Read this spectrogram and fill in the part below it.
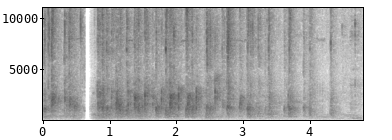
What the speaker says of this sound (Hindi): एक बार आप सब स्टैंडिंग ओवेशन और जोरदार तालियों से अनु सर का स्वागत करें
